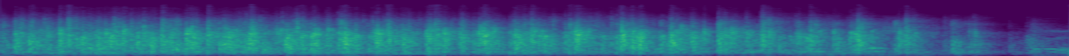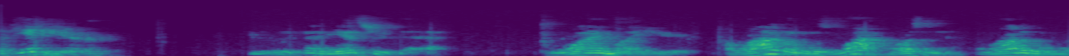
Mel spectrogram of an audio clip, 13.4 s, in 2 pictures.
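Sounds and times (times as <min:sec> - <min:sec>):
crowd applause: 0:00.0 - 0:06.8
speech: 0:06.8 - 0:07.5, 0:08.2 - 0:09.4, 0:10.1 - 0:13.3.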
